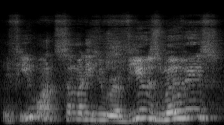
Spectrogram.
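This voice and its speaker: A man's voice: sits high, animated, a little fast. A man talking casually as a podcast co-host in a group discussion. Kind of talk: casual panel chat. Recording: echoey room, distant mic, faint noise.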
